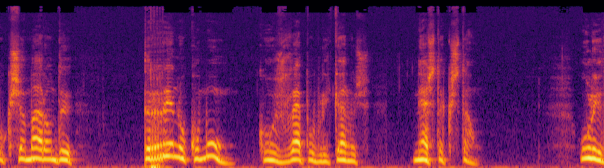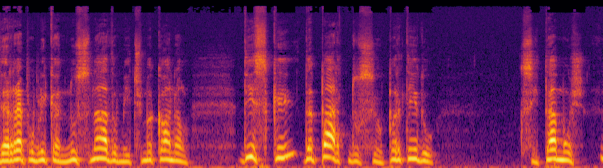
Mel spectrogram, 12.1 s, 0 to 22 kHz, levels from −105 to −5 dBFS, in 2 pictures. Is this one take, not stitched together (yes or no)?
yes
